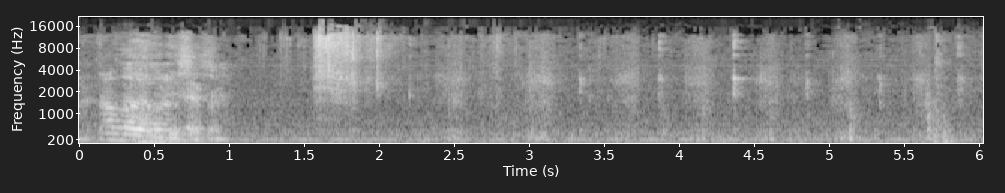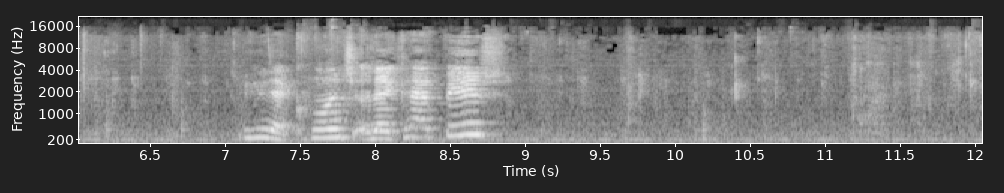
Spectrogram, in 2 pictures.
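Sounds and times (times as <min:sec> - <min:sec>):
crunchy fried fish being chewed: 0:01.2 - 0:07.2, 0:08.8 - 0:12.0.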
